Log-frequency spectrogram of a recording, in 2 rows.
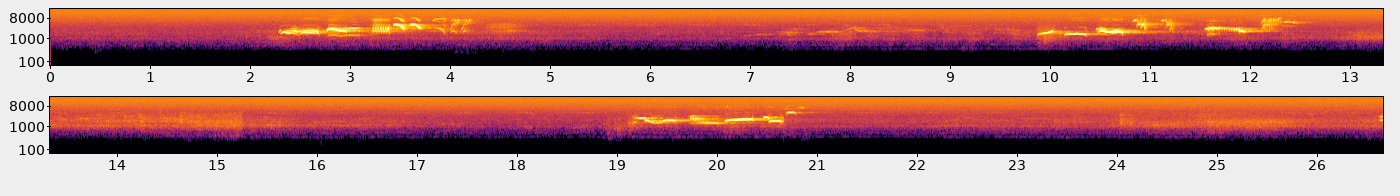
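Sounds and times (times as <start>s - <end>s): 
common blackbird singing: 2.3s - 4.7s, 9.9s - 12.6s, 19.1s - 21.0s.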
